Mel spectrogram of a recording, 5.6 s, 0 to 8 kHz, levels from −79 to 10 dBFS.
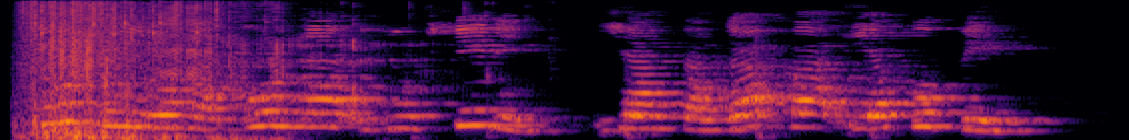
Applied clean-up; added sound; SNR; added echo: classical method WPE with log-MMSE.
